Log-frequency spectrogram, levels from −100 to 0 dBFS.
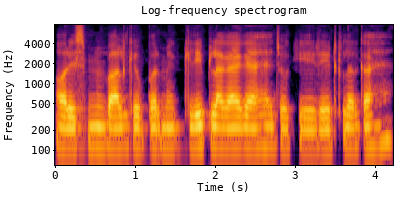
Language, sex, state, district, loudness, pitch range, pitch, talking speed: Hindi, male, Bihar, Jahanabad, -18 LUFS, 110-115 Hz, 110 Hz, 225 wpm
